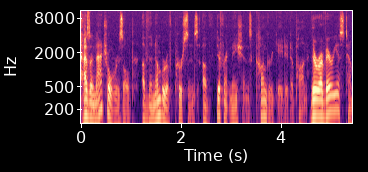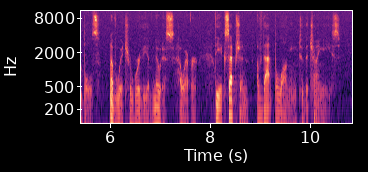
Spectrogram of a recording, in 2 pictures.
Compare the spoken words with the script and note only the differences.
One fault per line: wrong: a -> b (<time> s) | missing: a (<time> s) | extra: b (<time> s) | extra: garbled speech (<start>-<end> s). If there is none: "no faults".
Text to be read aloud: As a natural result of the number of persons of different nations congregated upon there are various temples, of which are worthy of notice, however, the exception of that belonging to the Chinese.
no faults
